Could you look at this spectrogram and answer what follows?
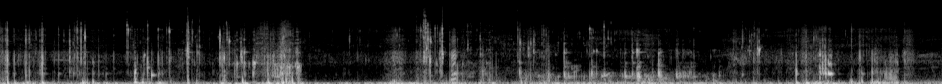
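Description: Shallow water splashing and sloshing as a mooring rope is worked loose from a ring on a submerged slipway by hand and hauled out dripping, with irregular splashes and knocks.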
